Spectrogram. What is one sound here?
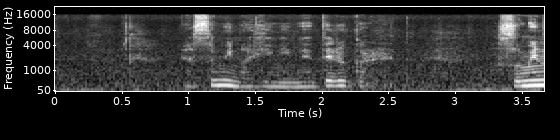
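A young woman speaks close by, softly and with animation.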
